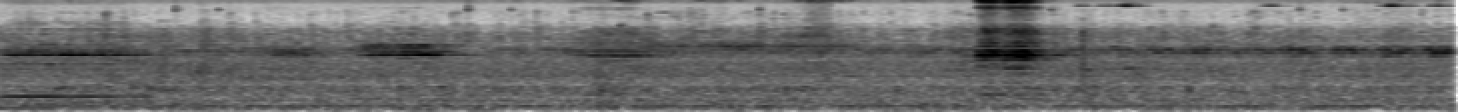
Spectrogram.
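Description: Steady background hum and hiss with no speech, broken by a few brief high tones, the clearest about six seconds in.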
